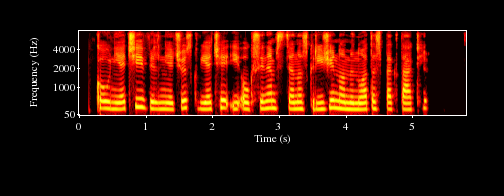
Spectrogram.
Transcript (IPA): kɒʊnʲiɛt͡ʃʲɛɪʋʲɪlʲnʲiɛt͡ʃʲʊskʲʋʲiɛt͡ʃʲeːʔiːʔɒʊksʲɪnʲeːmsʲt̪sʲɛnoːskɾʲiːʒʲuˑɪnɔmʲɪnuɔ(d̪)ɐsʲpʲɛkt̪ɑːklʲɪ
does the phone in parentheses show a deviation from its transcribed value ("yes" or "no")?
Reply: yes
